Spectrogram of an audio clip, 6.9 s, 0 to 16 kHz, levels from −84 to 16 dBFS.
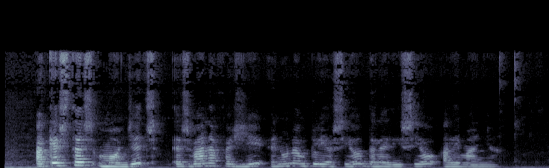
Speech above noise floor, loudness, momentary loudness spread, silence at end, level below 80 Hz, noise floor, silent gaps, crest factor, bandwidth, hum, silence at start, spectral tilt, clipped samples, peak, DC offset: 28 dB; -21 LUFS; 15 LU; 0.4 s; -50 dBFS; -49 dBFS; none; 20 dB; 11.5 kHz; none; 0.05 s; -5 dB/octave; under 0.1%; 0 dBFS; under 0.1%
